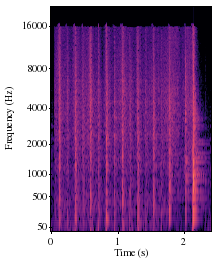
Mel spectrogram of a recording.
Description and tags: dub drums 018 overdrivedspacebrushes
up in space, echomania, crunchy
